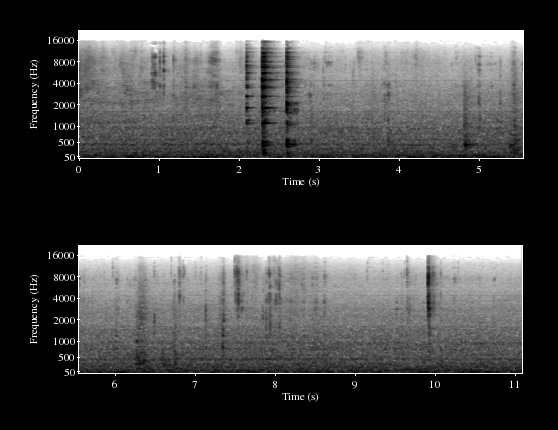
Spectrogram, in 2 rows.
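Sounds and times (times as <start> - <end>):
person chewing: 7.3 - 8.7.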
